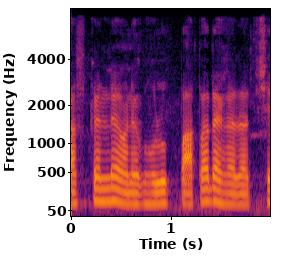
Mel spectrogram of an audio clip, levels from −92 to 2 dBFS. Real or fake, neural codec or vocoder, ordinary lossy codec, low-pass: fake; codec, 16 kHz, 8 kbps, FunCodec, trained on Chinese and English, 25 frames a second; AAC, 48 kbps; 7.2 kHz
